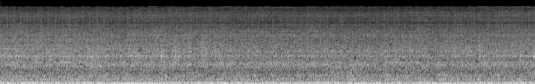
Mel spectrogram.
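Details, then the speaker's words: 1976 BMW 2002 (E10) M10 engine with a new Weber-style carburetor and newer coil idles smoothly at about 790–800 rpm before full warm-up; earlier clicking has gone away on its own. Normal idle. "And it's idling about 790 or 800, between 700 and 800. So I could turn that down a bit if I needed to, but I'll just ignore it for now."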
